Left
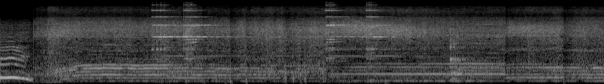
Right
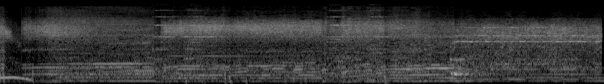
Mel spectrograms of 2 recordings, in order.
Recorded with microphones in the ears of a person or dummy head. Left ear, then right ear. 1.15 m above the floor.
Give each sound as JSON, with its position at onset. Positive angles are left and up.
{"t": 1.5, "sound": "a bicycle bell", "side_deg": 50, "distance_m": 3.0}
{"t": 4.5, "sound": "a snare drum", "side_deg": 70, "distance_m": 7.5}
